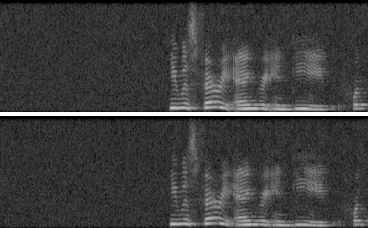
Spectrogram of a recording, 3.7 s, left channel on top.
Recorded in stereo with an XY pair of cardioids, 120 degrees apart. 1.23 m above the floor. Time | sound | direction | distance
1.7 | a woman speaking | 30° left | 0.8 m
